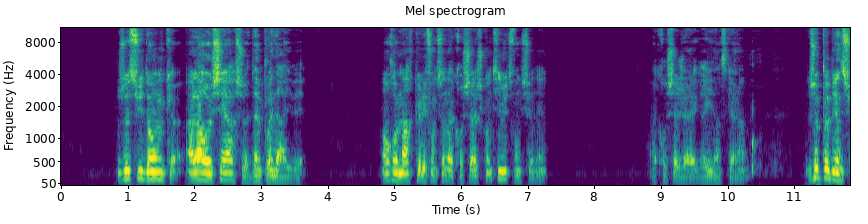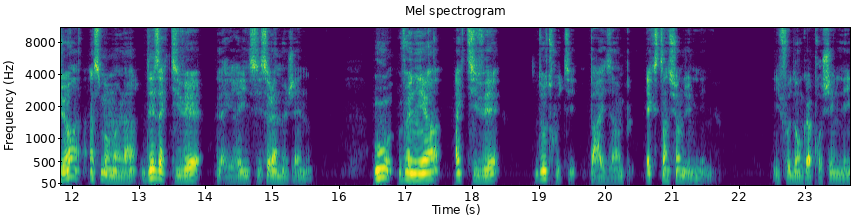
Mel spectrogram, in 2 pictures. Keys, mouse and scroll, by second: 0.4 scroll down 2, 2.8 scroll up 2, 11.9 click, 14.6 scroll down 2, 15.1 scroll up 2, 17.2 click.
